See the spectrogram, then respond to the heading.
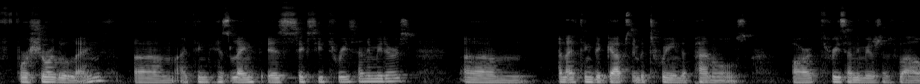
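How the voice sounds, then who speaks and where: A man with a non-native accent, fairly low in pitch, dark and mellow in tone, at a moderate pace with ordinary pitch variation. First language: not English. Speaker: DIY sewing vlogger. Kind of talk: tutorial vlog. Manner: casual, hesitant with many fillers.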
